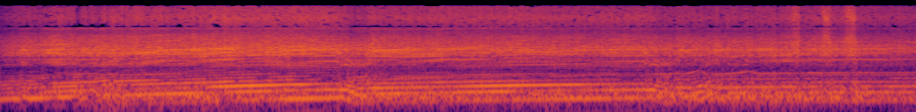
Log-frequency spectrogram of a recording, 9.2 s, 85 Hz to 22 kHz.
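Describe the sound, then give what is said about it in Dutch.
A Mercedes-AMG One hypercar with Formula 1 technology drives fast, its loud, high-pitched engine howling steadily, the revs dropping abruptly a couple of times, as at gear changes. “Ja, de Mercedes AMG One. De hypercar van Mercedes-Benz. Een auto met Formule 1 technologie.”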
